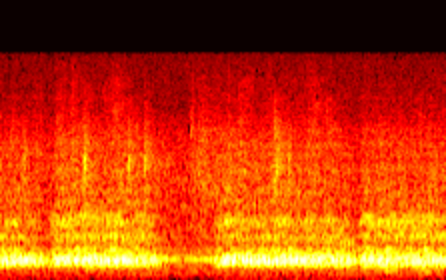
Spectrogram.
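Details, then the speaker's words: Normal breath sounds played over a loudspeaker during an asthma presentation: soft, even airflow rising and falling with breathing, muffled by playback, with no added noises. "That doesn't sound too nice coming through here, but that represents a normal breath sound."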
